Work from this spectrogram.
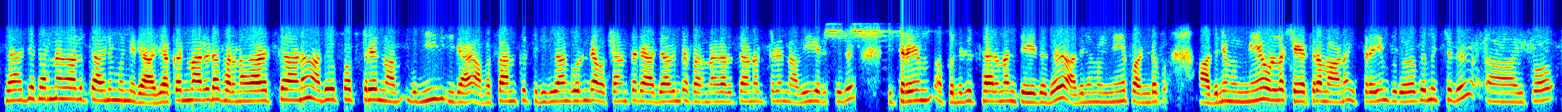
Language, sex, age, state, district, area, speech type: Malayalam, female, 45-60, Kerala, Kollam, rural, conversation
